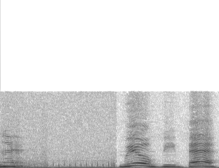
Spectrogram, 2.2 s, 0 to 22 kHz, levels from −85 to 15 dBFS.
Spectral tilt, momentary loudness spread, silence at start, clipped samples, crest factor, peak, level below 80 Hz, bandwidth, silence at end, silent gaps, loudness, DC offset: -5 dB/octave; 16 LU; 0 s; under 0.1%; 16 dB; -4 dBFS; -40 dBFS; 10 kHz; 0 s; none; -19 LUFS; 6%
